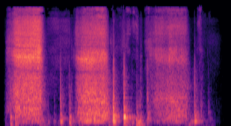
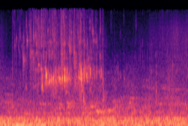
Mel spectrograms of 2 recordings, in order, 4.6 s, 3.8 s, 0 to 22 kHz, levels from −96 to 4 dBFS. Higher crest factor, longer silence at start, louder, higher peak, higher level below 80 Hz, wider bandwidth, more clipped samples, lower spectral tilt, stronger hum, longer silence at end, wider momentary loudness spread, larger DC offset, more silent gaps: about the same, 20 dB vs 18 dB; first, 0.15 s vs 0 s; first, -20 LUFS vs -23 LUFS; about the same, -4 dBFS vs -2 dBFS; second, -50 dBFS vs -26 dBFS; about the same, 18 kHz vs 17 kHz; neither; second, -1.5 dB/octave vs -5 dB/octave; neither; first, 0.6 s vs 0 s; first, 24 LU vs 7 LU; neither; neither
